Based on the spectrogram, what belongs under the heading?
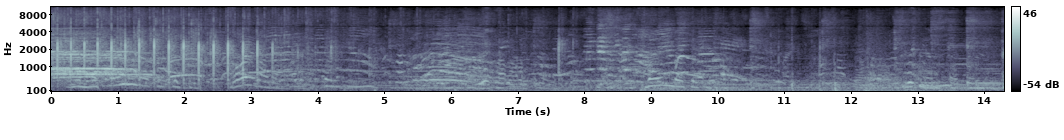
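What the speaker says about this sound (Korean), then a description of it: "다시 한번 박수 부탁드립니다." An audience applauding at a film stage greeting in a Korean cinema, a burst of hand clapping early on that gives way to crowd chatter and cheering, while a speaker talks over the noise.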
